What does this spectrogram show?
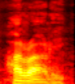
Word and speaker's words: Harare: Good pronunciation, Harare.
